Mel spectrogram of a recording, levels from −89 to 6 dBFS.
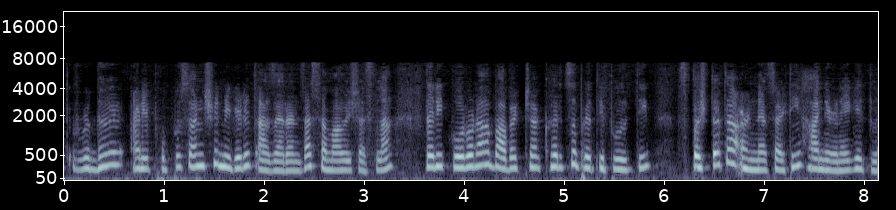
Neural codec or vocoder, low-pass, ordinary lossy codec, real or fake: codec, 16 kHz, 1.1 kbps, Voila-Tokenizer; none; none; fake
